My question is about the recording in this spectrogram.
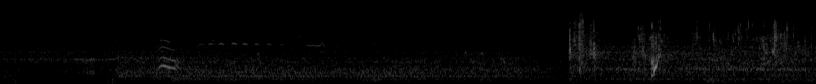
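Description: Faint shoreline ambience with a few brief bird chirps early on. About two-thirds through, small water splashes and trickling begin abruptly as gentle ripples lap at the muddy edge of a shallow lagoon.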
